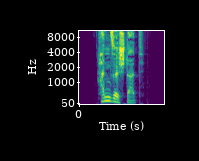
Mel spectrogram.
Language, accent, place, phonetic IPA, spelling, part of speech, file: German, Germany, Berlin, [ˈhanzəˌʃtat], Hansestadt, noun, De-Hansestadt.ogg
- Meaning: Hanseatic city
